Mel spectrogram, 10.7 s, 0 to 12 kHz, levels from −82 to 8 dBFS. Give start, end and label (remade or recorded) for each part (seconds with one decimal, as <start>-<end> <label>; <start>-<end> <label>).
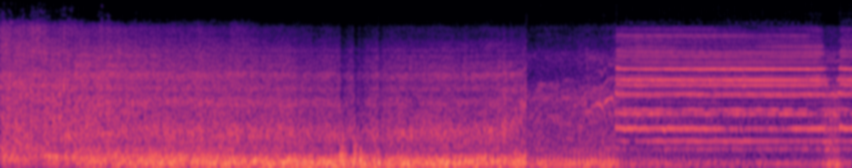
0.0-0.8 remade; 0.8-1.8 recorded; 1.8-9.3 remade; 9.3-10.1 recorded; 10.1-10.7 remade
